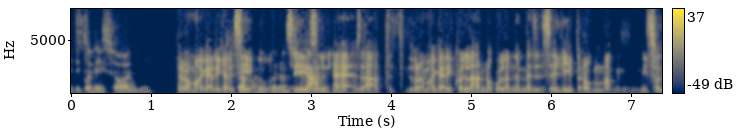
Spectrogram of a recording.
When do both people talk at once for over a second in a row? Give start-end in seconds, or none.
2.0-3.5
